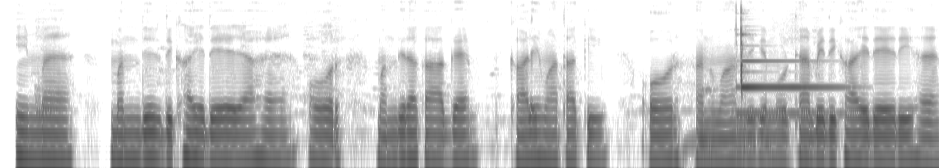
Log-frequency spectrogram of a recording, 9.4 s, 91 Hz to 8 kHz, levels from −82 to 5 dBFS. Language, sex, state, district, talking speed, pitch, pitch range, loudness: Marwari, male, Rajasthan, Nagaur, 140 wpm, 110 Hz, 110-115 Hz, -31 LUFS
